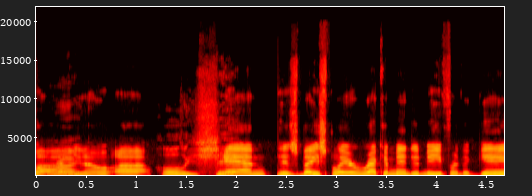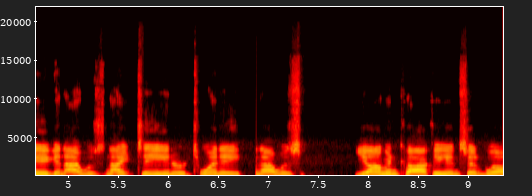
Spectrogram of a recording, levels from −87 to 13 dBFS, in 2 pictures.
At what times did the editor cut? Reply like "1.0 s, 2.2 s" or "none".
2.4 s, 6.9 s

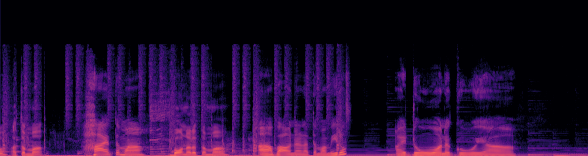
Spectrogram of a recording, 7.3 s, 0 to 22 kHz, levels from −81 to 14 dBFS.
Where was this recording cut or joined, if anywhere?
4.5 s

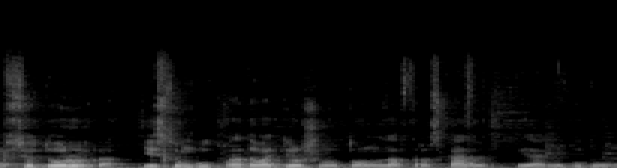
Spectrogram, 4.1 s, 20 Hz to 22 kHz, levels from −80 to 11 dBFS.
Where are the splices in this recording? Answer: none

